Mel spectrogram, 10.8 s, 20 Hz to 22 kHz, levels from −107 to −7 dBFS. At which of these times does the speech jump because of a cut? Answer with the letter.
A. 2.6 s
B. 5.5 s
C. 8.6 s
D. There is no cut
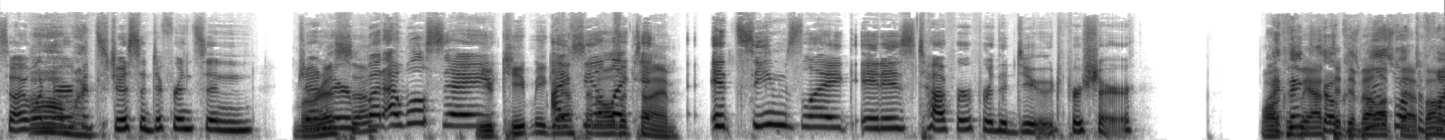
D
